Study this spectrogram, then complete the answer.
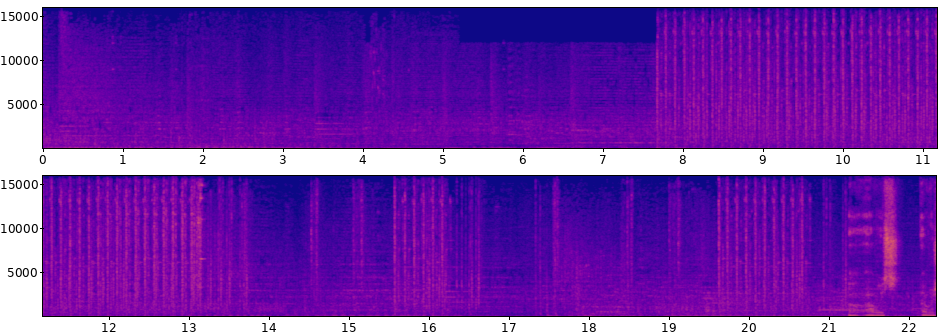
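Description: Sustained bursts of automatic gunfire in the survival shooter Once Human, dense rapid shots running for long stretches with pauses between, layered under game sounds and occasional talk.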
